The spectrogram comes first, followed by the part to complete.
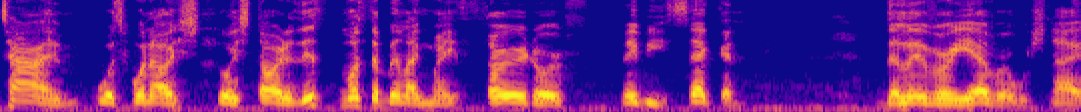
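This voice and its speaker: A fairly high-pitched man at a moderate pace, ordinary pitch variation, dry and close with no echo. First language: Spanish. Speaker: truck driver podcast co-host. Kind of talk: casual chat. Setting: inside a truck cab.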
